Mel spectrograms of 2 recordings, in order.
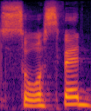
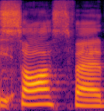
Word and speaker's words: SourceFed: It was called, for them, it was called SourceFed D&D. Oh, cool. So I brought this like sort of D&D. Not sauce fed, like saucy. No, like source. Yeah. With an R that I don't say or pronounce.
